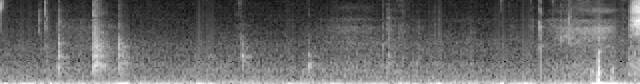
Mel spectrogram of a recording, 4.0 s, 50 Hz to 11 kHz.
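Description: Small scattered clicks and taps of an Intel Core i5-2500K processor being seated in an LGA 1155 socket and the socket's metal load plate and retention lever being closed, with a louder click near the end.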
